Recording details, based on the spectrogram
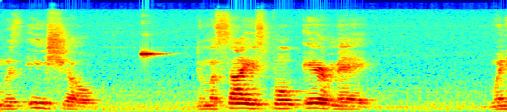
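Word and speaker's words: Eashoa: I promote his Hebrew name, which is Esho.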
